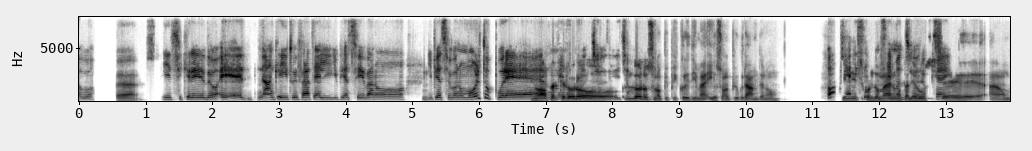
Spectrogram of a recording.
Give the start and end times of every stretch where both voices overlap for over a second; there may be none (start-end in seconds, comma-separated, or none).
6.8-8.5, 11.4-13.1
